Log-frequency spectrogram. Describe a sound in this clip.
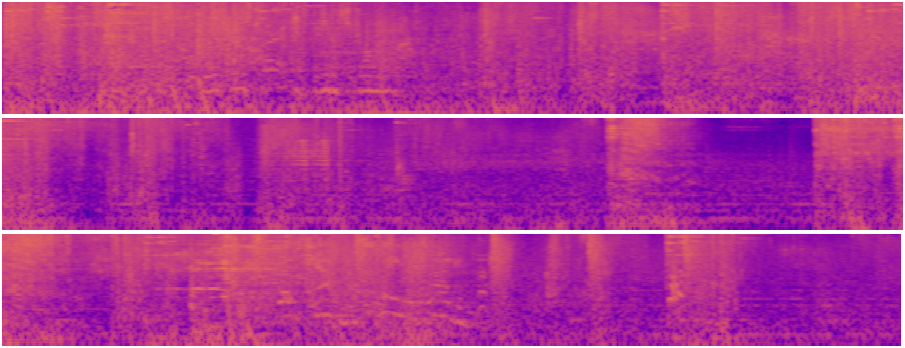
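Game spell effects and attacks burst and clash in quick succession.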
